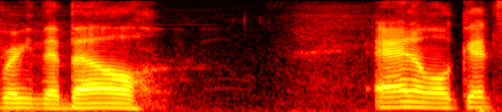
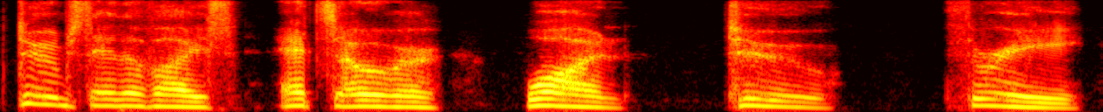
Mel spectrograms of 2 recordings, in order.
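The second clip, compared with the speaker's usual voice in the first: higher-pitched wrestling call of the climax; excited play-by-play; 5 semitones higher than usual. Pretend. Commentator calling Doomsday Device finish, excited higher play-by-play. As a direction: build excitement towards the finishing move.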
